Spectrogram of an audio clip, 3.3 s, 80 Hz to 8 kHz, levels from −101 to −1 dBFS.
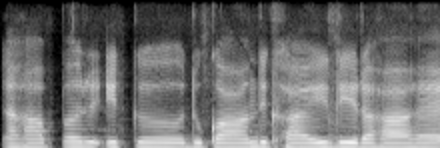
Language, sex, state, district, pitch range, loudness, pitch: Hindi, female, Chhattisgarh, Raipur, 200-220 Hz, -16 LUFS, 205 Hz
